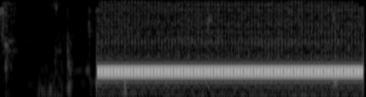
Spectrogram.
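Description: A telephone dial tone sounds while a number is being called. A few faint clicks come first, then a loud, steady, unbroken tone holds for about two seconds and cuts off abruptly.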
